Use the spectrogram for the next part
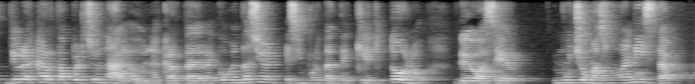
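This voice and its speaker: A woman's voice: a little high, a little mellow. A woman giving an educational podcast lesson on writing, explaining step by step with frequent restarts. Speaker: writing instructor. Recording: very echoey room.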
